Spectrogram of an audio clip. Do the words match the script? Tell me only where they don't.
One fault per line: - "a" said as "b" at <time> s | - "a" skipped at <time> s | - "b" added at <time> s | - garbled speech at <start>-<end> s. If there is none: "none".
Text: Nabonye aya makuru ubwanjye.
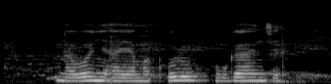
none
